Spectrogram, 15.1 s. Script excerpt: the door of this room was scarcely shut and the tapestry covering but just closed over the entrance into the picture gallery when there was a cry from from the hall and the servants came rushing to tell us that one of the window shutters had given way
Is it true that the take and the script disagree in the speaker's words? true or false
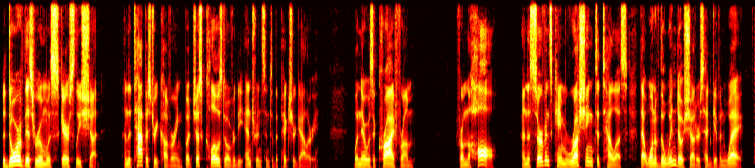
false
